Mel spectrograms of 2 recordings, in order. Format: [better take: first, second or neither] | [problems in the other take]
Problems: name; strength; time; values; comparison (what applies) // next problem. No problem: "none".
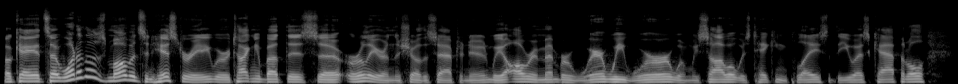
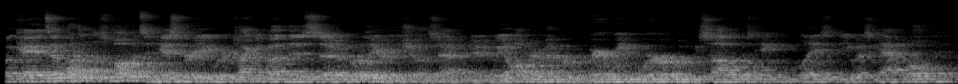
first | off-mic speech; far // room echo; strong; dies away in 1.5 s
